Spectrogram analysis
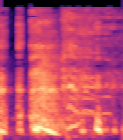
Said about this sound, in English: Clearing my throat, sorry.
